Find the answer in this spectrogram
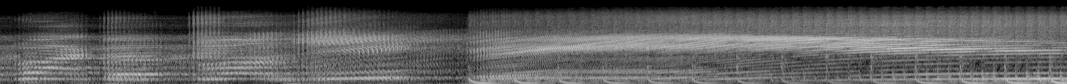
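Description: Electronic dance music played from a vinyl record through a DJ mixer. It opens on a melodic phrase without a beat. About five seconds in, a steady kick drum comes in under a synth line that rises in pitch.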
